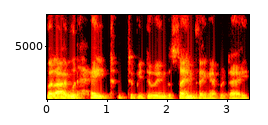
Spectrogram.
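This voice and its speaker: A man is talking. His voice is somewhat breathy, with ordinary pitch variation. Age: 70s. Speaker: cardiology professor. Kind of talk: interview. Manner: formal.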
